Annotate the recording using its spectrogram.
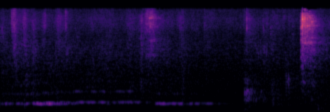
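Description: A faint hummed note, held for about three seconds with a small step down in pitch partway through, given to the choir as its starting pitch. A short breathy hiss follows near the end.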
